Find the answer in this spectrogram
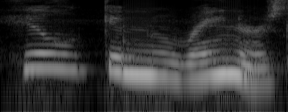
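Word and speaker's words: Hilgenreiner: also and this is called the hilgan raynor's line that is my american german way to pronounce it named after this german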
